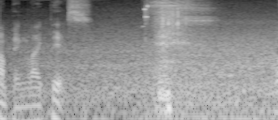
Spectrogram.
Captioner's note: door sush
